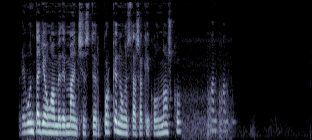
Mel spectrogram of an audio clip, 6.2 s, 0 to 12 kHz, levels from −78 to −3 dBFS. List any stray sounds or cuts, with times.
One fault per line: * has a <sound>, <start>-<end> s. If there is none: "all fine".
* has a laugh, 4.1-4.6 s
